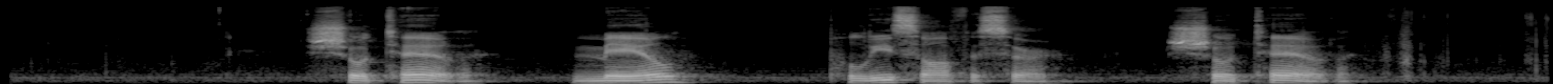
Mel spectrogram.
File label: Male Police Officer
